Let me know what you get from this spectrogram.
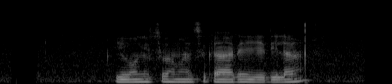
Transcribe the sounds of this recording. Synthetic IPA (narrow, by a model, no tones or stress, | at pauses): joːnisuamɐnsəkaːɾejed̪ila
